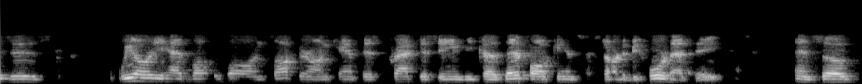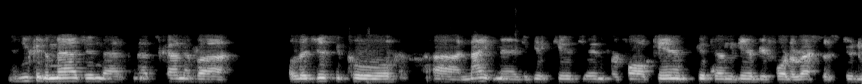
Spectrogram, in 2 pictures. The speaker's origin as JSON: {"language": "English", "town": "Salt Lake City", "region": "Utah", "country": "United States", "tie": "born or raised there", "moved": "yes", "lives_now": "Huntsville, United States", "said": "I grew up in Salt Lake"}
